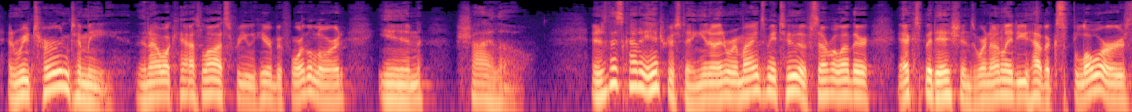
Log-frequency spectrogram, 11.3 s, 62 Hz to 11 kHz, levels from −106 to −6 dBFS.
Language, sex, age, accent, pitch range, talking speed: English, male, 50-69, American, 110-130 Hz, 215 wpm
